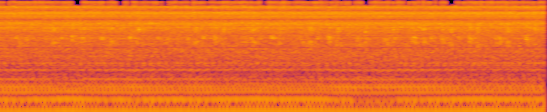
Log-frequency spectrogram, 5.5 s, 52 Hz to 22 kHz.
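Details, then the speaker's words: 1985 Pontiac Fiero project car during first warm-up after revival, mouse nests blowing out the exhaust; loud, rough running with a thin high squeal and a bad humming, not from the fuel filter or pump; the belt screw needs fixing. "Sounds like it's about to explode. It smells like warm mouse pee. There's a really bad humming noise. I don't know what that is."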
